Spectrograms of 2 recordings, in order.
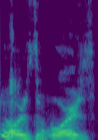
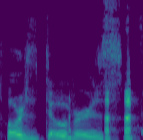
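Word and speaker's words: hors d'oeuvres: That's how you pronounce it, right? – Not even horse divorce, horse dovers.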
